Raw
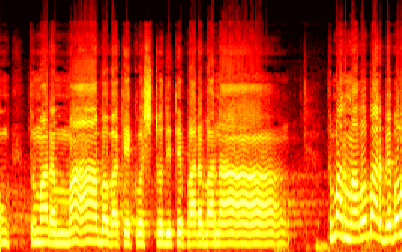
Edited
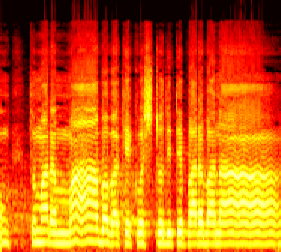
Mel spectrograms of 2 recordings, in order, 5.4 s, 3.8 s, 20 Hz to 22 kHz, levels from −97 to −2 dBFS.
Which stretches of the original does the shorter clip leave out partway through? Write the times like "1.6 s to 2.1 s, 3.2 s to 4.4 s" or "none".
none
